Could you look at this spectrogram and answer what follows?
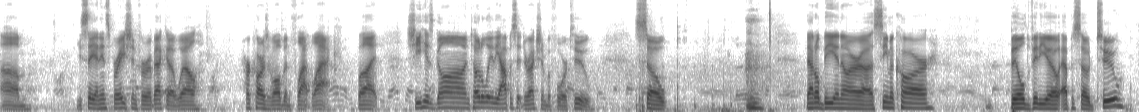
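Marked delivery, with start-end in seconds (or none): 1.1-2.6 fast, rushed talk, rattled off. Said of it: "I'm, like, talking kinda fast".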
